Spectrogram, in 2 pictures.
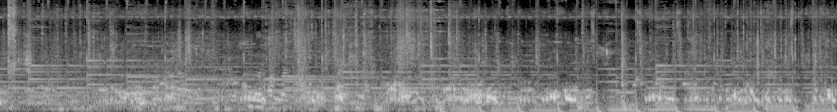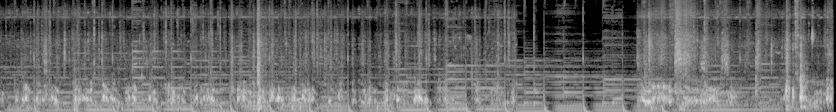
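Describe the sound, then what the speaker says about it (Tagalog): Racing pigeons loaded at a loading area for a North race training toss coo steadily and continuously, a dense flock close by with overlapping murmuring calls and occasional wing and cage knocks. "Karga tayo ngayon mga ibon natin."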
